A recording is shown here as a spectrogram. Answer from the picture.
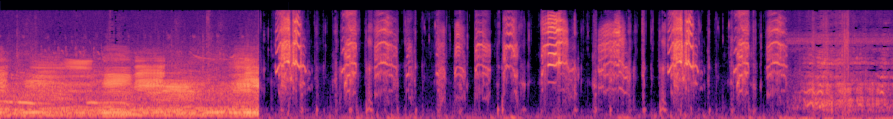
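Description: Otter squeaking: a string of short, sharp, high-pitched chirps with brief gaps between them, from about three seconds in until near the end. Before them, a steady low sound with a wavering tone over it.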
